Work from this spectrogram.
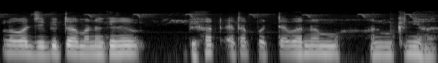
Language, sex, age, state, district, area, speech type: Assamese, male, 30-45, Assam, Dhemaji, rural, spontaneous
